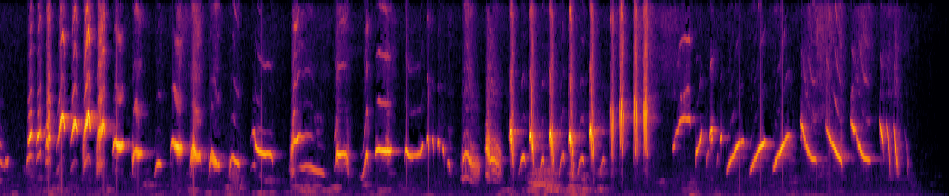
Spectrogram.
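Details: White-eye used to trigger another white-eye's song delivers a long, fast, varied warble of high whistles, chattering notes and sharp down-slurs, almost continuous for about nine seconds.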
